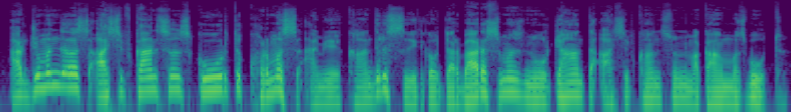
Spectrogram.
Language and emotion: Kashmiri, neutral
